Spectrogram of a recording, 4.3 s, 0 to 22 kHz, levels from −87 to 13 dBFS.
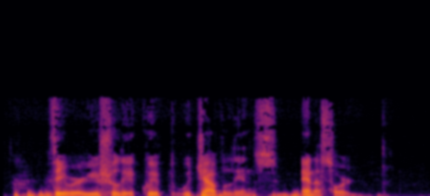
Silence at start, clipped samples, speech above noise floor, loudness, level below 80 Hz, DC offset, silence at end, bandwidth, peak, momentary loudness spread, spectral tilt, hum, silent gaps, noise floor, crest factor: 0.15 s; under 0.1%; 33 dB; -21 LUFS; -38 dBFS; under 0.1%; 0.5 s; 11.5 kHz; 0 dBFS; 11 LU; -6 dB/octave; none; none; -53 dBFS; 20 dB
